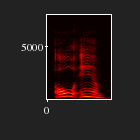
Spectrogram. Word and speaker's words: Ogham: Augum pronounced oh o om o om right there. See we've been pronouncing it incorrectly the entire time is an alpha alphabet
